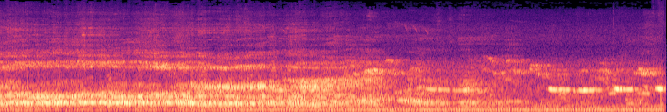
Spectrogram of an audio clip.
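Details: Black-and-gold howler monkeys (Alouatta caraya) roar in a thick, rumbling chorus that eases after about five seconds, giving way to thinner wavering tones and short whistled notes until the end.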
